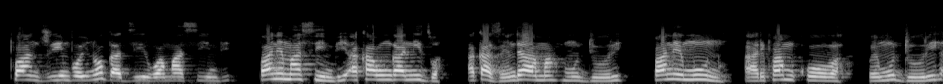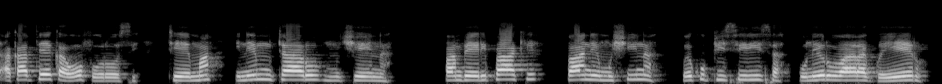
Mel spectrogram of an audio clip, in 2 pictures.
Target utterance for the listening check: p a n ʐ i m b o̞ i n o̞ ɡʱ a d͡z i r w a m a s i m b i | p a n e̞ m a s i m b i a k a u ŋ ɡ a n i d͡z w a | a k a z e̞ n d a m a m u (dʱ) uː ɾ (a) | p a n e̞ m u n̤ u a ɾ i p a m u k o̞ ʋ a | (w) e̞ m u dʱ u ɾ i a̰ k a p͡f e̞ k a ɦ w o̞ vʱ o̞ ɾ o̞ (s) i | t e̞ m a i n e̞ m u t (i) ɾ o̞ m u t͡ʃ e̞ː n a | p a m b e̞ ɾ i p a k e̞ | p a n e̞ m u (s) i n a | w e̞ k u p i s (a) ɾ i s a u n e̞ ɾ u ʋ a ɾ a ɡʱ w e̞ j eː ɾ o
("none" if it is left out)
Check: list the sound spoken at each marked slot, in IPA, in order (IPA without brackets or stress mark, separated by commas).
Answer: dʱ, i, w, s, a, ʃ, i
